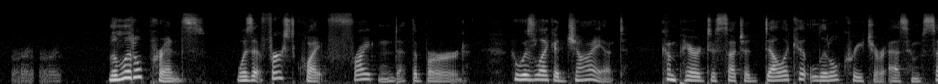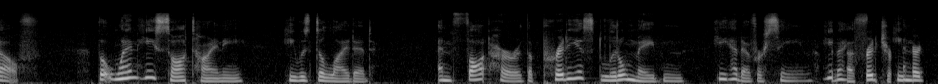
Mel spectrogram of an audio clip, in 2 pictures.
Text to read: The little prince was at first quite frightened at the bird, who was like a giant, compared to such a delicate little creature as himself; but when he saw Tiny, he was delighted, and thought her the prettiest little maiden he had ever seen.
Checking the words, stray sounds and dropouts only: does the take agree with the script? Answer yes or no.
no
